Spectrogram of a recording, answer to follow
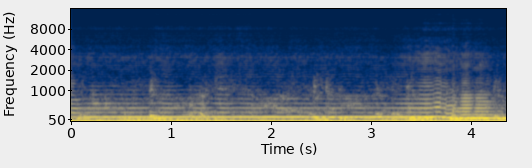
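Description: Tenor saxophone holding one long, low note in an avant-garde jazz improvisation, dropping to a lower note just before the end, over a low upright-bass rumble.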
